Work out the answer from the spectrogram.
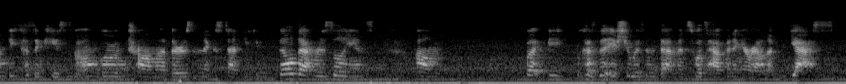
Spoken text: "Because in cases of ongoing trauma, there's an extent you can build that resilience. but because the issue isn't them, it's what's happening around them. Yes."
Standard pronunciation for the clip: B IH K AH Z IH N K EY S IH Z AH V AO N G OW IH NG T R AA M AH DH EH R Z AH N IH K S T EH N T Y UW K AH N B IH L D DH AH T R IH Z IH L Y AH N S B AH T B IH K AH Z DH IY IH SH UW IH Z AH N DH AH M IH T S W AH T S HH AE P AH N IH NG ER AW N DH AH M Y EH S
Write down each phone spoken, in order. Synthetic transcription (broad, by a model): B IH K AH Z IH N K EY IH S AH V AO N G OW IH NG T R AA M AH DH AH R Z AH N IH K S T EH N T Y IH K AH N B IH L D DH AH T R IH Z IH L Y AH N S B AH T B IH K AH Z DH IY IH SH UW IH Z AH N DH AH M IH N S W AH T S HH AE P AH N IH NG ER AW N DH AH M Y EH S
